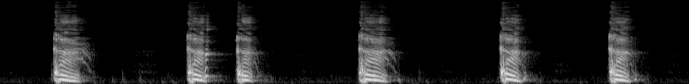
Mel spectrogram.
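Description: Six harsh, hoarse-sounding coughs in about seven seconds, two close together, each a sharp bark-like burst with quiet between: a barking cough.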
